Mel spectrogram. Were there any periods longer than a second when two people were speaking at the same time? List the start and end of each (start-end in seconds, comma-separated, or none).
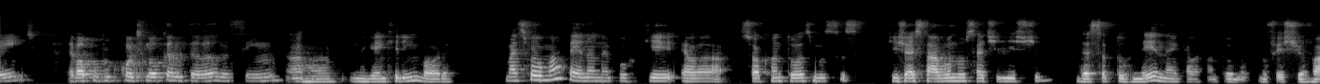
none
